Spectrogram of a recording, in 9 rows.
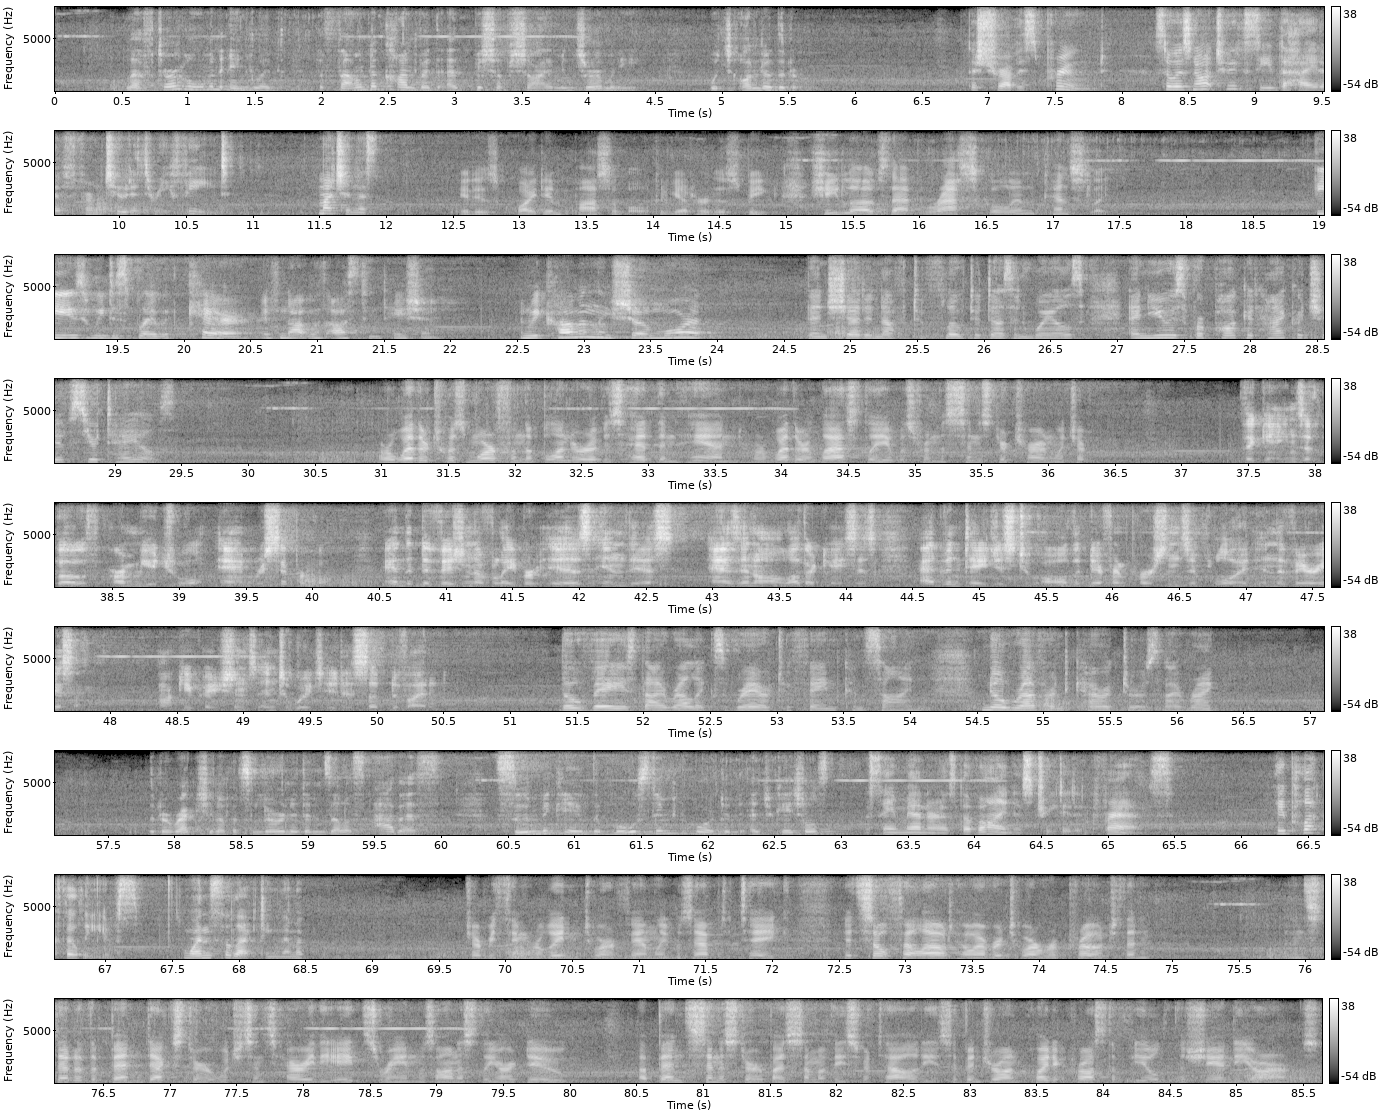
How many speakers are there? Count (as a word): seven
